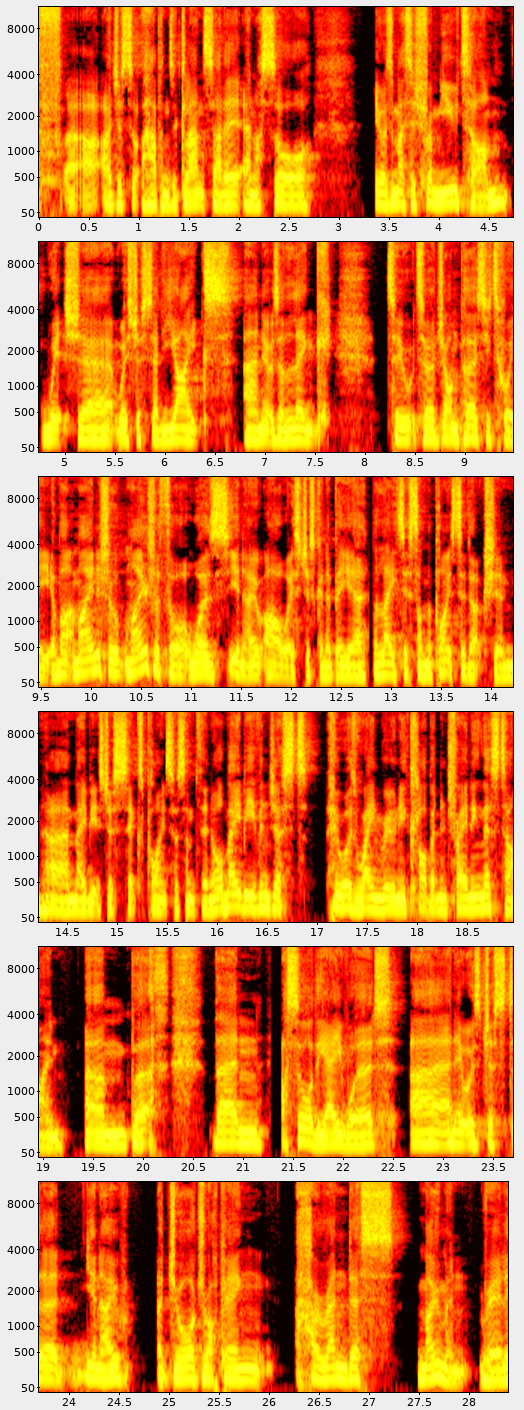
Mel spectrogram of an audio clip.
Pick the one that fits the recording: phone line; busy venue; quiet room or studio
quiet room or studio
